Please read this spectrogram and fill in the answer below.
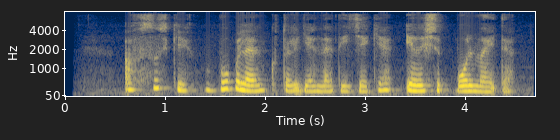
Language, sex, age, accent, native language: Uzbek, female, 19-29, Toshkent viloyati, Uzbek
